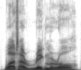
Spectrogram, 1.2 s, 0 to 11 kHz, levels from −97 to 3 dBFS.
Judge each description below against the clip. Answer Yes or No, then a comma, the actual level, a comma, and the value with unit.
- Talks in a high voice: No, low, 130 Hz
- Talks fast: No, average, 145 wpm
